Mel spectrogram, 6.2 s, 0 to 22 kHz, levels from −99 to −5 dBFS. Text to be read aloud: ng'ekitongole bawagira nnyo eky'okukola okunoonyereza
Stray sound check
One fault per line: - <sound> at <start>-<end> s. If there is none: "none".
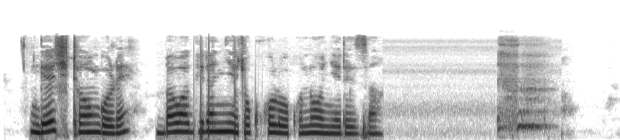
- cough at 5.0-5.6 s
